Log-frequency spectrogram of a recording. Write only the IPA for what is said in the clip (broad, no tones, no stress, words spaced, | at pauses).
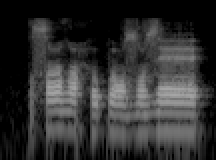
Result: sˤɤðˤɤ hopozˤu zɛ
